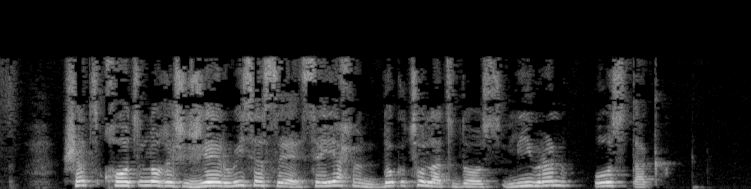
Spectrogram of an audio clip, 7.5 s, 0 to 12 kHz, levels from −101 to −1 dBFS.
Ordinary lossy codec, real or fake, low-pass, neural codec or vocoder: MP3, 32 kbps; real; 10.8 kHz; none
